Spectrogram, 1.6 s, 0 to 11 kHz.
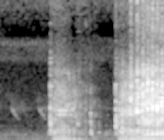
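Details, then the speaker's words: STIHL MS 391 chainsaw cold start, pulled on choke then switched to half choke: a couple of pulls, then it fires and settles quickly into a strong, even run, starting easily and healthily. "starts right up and it automatically goes to the Run not"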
